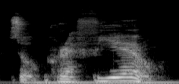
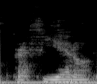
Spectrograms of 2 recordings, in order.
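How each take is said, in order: First: Prefiero said slowly, leaning hard on the fie syllable; slow, stressed prefiero for the class. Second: Said in the usual way. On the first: Shown as a demonstration. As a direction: drag out prefiero and punch the fie. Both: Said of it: "prefiero is I prefer".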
